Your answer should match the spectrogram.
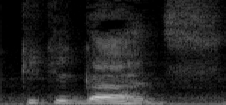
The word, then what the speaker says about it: Kierkegaard: o que é que o sor kck gards né a pronúncia é muito diferente da das letras que tem né né e ele é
